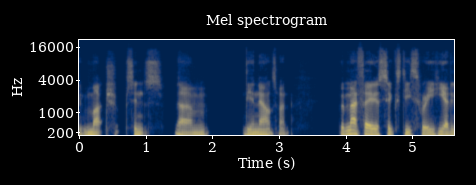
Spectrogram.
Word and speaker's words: Maffei: Am I saying it right, Joe? Maffei, yeah. Maffei, yeah, is leaving and is going to have a stand-in.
